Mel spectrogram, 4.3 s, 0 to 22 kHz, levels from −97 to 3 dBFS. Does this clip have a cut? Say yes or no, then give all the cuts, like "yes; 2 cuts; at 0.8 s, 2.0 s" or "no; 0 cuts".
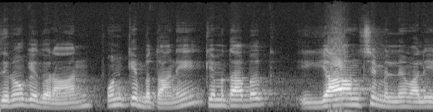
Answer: yes; 2 cuts; at 0.9 s, 2.0 s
